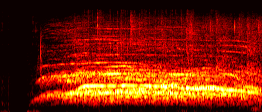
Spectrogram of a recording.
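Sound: crowd cheering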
